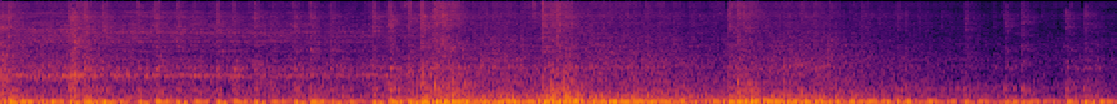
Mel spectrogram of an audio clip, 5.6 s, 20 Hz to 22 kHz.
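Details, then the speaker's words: 1985 Harley-Davidson FLHT Evolution V-twin started right after oil and filter change, cap off to pump oil through: fires up to a steady loping idle with a few throttle blips, no knocks or clatter; healthy. "sounds like a happy motorcycle to me we're gonna have to run this thing for a minute"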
